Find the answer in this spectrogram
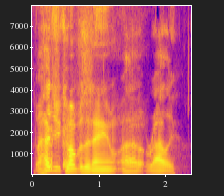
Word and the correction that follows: Raleigh: Uh, Raleigh. Raleigh. Sorry. Yeah.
